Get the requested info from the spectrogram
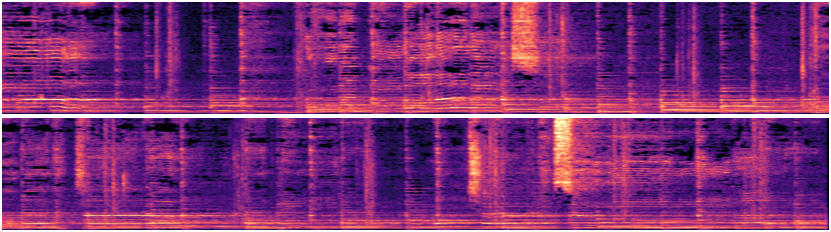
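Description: Male vocalist singing live into a handheld microphone, with instrumental backing music.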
